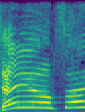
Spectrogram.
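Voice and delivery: put-on hyped voice. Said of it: "I was like".

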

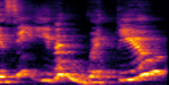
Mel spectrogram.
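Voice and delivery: acted attitude-filled tone. Recounting a voice heard in meditation, believed to be the speaker's higher self: imitating a sassy voice. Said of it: "so sassy".

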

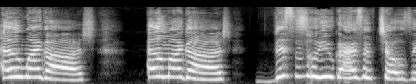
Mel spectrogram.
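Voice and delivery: mock overwrought meltdown.

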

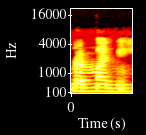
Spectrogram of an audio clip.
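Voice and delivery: put-on quiet muttering. Recapping a TV episode, quoting Fez muttering under his breath. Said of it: "he kind of says that so quietly".

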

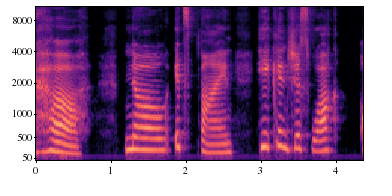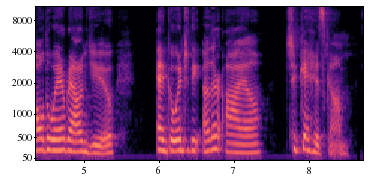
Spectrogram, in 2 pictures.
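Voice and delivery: ordinary talk

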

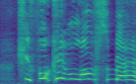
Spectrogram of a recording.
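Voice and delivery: fake tearful yelling. Acting out a dumped rival on the sea front: mock crying shout. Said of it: "he's crying on the front".

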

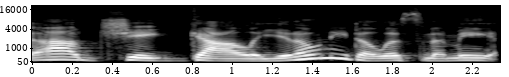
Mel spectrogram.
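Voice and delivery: put-on Midwestern accent. Talking to Brianna and listeners, in a mock Midwestern accent like John Wayne. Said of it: "that kind of Midwestern".

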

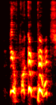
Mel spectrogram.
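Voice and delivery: high-pitched, furious, raging yell. Picturing being stabbed at dinner for no reason: imitating an angry outburst. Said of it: "this outburst".

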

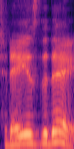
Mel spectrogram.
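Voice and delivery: ordinary delivery

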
